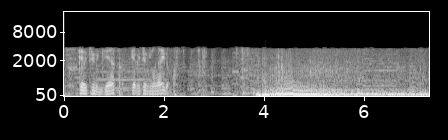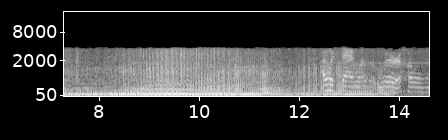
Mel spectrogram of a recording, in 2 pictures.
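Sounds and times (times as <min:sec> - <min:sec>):
speech: 0:00.3 - 0:02.3
motorcycle engine starting, idling and revving: 0:03.4 - 0:14.2.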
